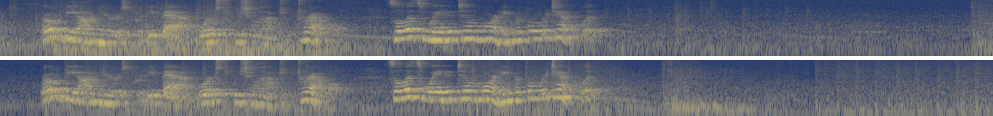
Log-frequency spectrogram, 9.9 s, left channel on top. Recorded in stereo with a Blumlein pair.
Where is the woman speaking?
5° left, 3.5 m; by 6.0 s 65° right, 2 m.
